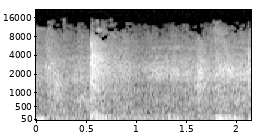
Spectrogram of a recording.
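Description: Footsteps thudding on a hard floor from a man walking while carrying a person on his back, with a sharper knock about half a second in.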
